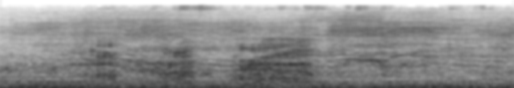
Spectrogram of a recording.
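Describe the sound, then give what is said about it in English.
Grunting from a large herd of hogs grazing on a hillside: a dense, continuous mass of overlapping low snorts and grunts that carries on without a pause. “Now there was a large drove of hogs grazing on the hillside”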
